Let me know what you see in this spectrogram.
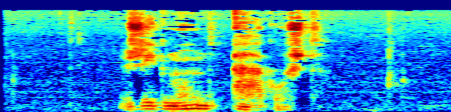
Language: Hungarian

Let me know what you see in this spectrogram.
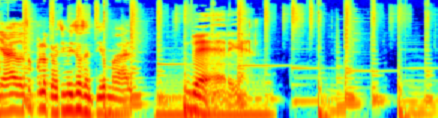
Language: Spanish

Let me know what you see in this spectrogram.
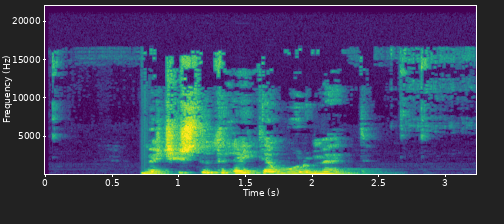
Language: Kabyle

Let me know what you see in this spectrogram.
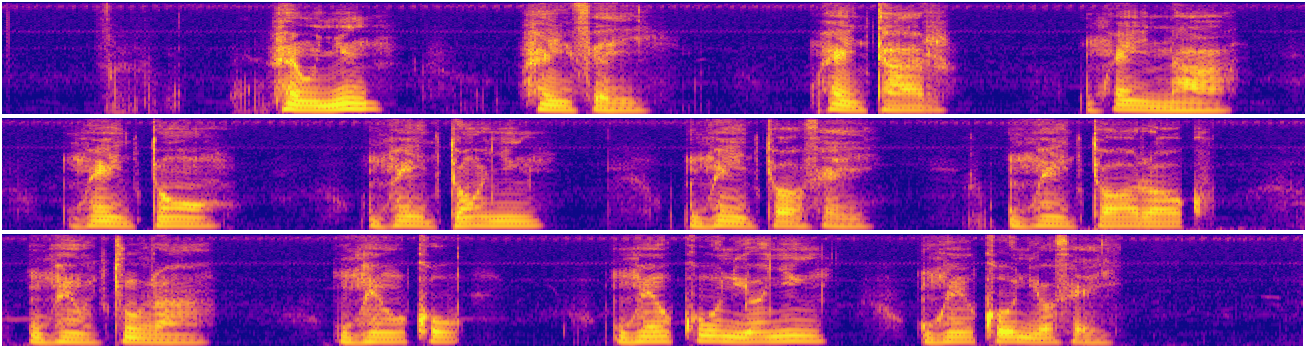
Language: Ashe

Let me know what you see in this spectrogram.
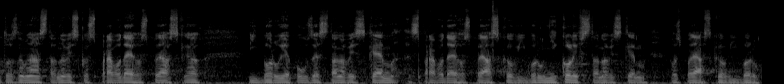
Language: Czech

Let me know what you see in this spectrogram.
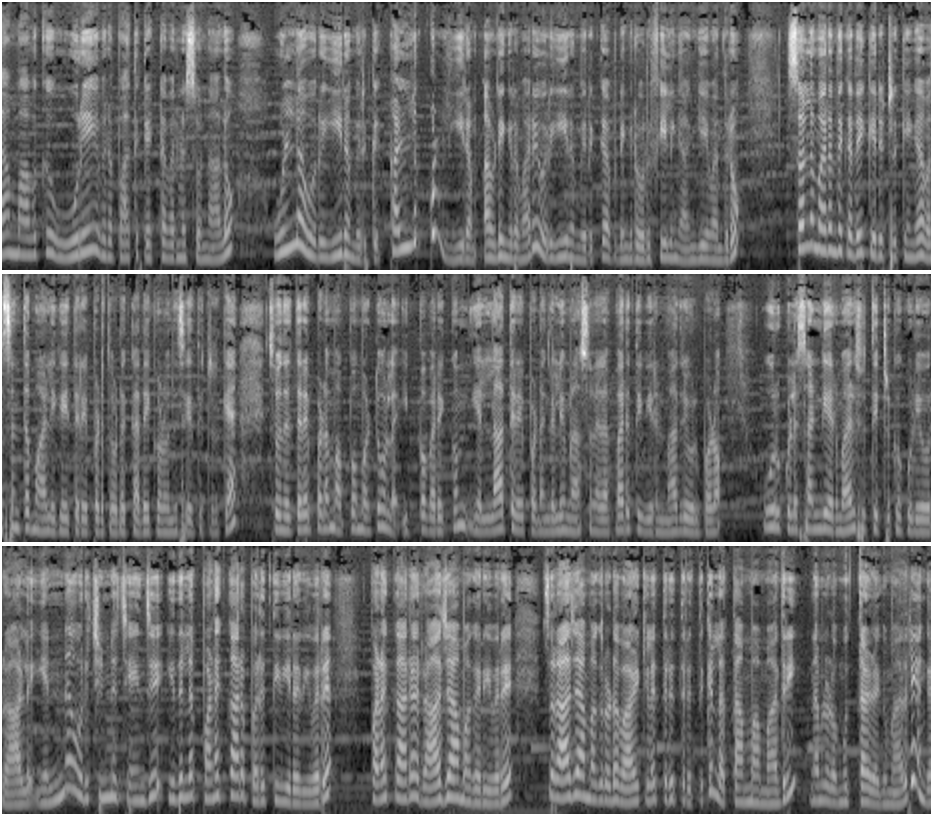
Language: Tamil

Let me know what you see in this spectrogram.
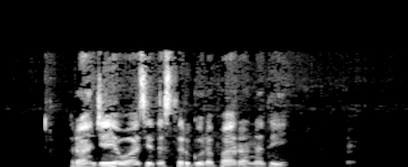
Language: Pashto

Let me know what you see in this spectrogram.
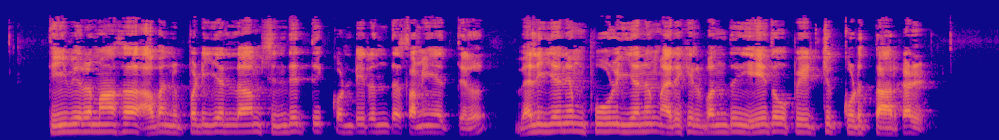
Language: Tamil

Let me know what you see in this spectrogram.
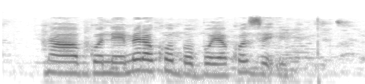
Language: Kinyarwanda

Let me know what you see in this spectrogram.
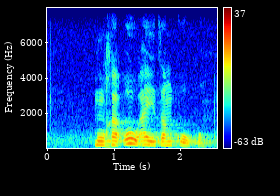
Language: Southern Sotho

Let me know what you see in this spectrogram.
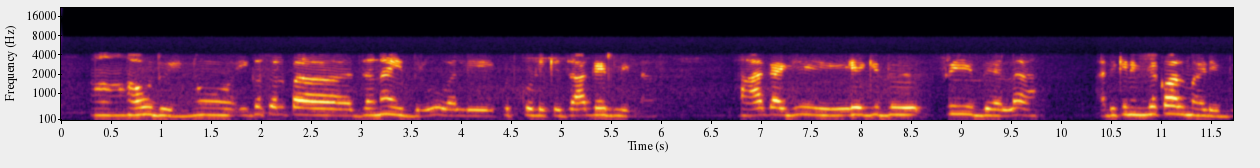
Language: Kannada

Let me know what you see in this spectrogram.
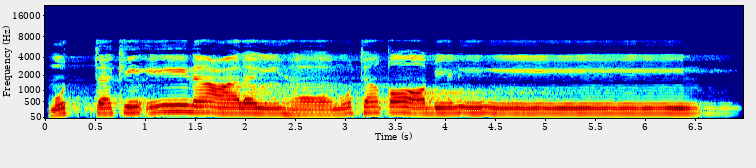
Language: Arabic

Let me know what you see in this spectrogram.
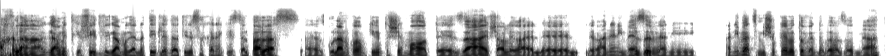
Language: Hebrew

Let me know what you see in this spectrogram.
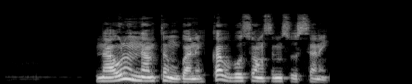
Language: Dagbani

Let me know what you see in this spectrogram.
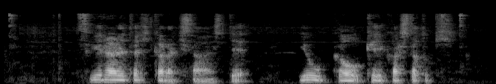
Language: Japanese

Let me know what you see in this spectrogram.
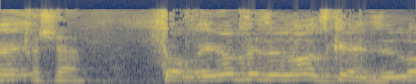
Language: Hebrew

